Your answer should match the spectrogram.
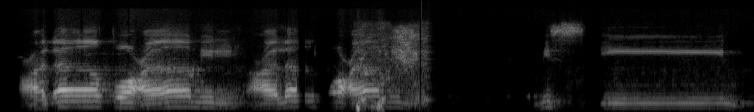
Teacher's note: আলা এক আলিফ লম্বা হবে, আইন আলিফ জবর এক আলিফ লম্বা হবে, আলা তাআমিল, আলা তাআমিল মিসকিন।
